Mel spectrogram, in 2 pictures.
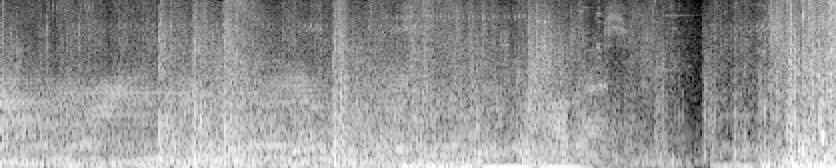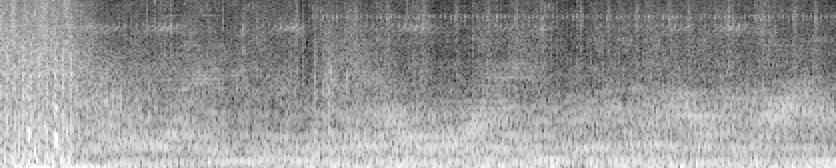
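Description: Electric arcs crackle and zap.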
